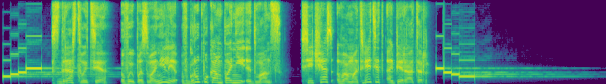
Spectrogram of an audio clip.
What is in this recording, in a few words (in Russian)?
IVR ИНФОРМАТОР; Эдванс - Оператор на месте (вер.1)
